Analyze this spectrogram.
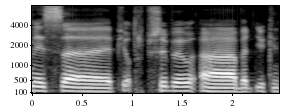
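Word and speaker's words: Piotr Przybył: the drill so uh my name is uh piotrop Cebu but you can call me or Peter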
